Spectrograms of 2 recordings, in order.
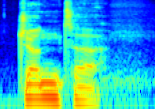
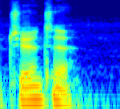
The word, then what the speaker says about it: Junta: And now that summer tour is over, we're getting back to it for backtracking for an album, which is called, how do you pronounce this album? – Junta. – Jonathan? – Junta.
